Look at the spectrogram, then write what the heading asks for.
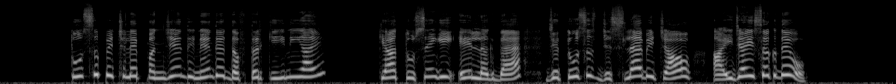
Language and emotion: Dogri, angry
